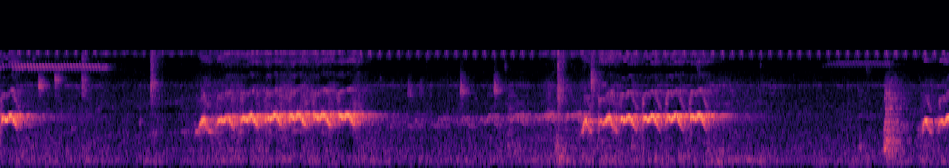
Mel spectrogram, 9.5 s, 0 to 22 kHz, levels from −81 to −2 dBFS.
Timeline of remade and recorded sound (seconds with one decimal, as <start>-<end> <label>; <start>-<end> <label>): 0.0-1.0 recorded; 1.0-3.6 remade; 3.6-5.4 recorded; 5.4-6.2 remade; 6.2-9.5 recorded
